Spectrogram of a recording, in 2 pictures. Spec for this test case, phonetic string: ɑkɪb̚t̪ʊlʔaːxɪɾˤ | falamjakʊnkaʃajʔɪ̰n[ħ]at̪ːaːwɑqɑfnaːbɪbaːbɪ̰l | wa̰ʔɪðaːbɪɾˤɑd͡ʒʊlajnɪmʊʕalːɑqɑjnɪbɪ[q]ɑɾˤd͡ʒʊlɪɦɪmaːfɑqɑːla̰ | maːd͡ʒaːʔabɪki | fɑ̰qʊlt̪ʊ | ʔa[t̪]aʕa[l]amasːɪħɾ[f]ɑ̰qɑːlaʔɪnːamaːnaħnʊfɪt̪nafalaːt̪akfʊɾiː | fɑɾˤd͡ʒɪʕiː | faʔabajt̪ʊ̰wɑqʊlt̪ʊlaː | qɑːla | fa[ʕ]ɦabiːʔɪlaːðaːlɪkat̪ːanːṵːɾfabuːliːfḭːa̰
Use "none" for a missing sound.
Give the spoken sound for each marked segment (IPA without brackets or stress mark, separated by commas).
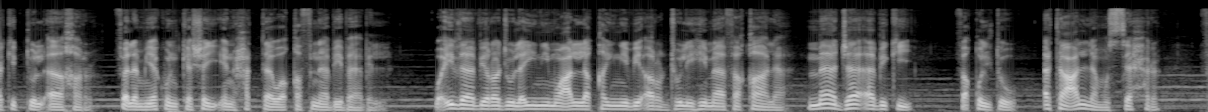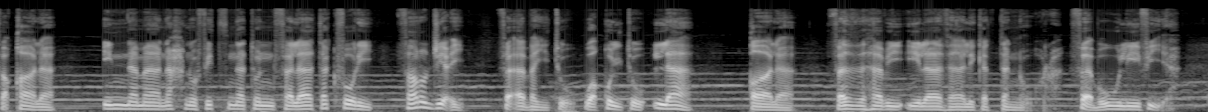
ħ, ʔ, t̪, lː, f, ð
